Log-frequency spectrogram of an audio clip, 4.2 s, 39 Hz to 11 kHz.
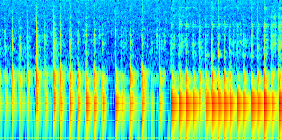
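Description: A long, hollow black cardboard box with white edges is held horizontally and tapped with the fingertips, producing 34 quick, hollow thuds with a low, drum-like pitch. The taps start soft and fairly even, pause briefly, then turn louder and faster in a dense run for the last couple of seconds.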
